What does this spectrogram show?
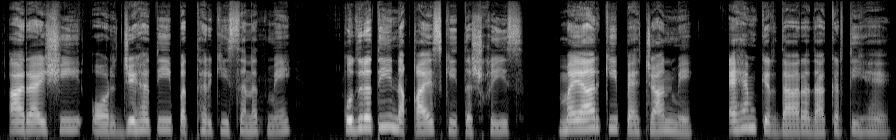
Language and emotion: Urdu, neutral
